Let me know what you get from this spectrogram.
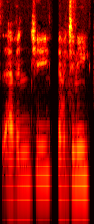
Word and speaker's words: Evgeny: How do you pronounce Evgeny? – Evgeny is the correct one.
